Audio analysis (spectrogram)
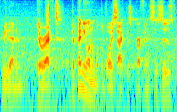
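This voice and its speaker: Interview guest, male, low voice, conversational, some background room noise. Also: fairly quick, sharp tone. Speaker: audiobook producer, interview guest.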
